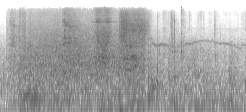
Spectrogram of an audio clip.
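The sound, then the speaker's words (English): A sudden explosion of water in a dam's pump room roars for a few seconds with heavy rumbling as the whole dam shakes, then eases into scattered knocks and creaks as the torrent continues underneath. “A sudden explosion of water sends Bruce flying across the pump room, and the whole dam shakes.”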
